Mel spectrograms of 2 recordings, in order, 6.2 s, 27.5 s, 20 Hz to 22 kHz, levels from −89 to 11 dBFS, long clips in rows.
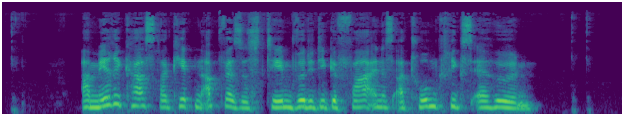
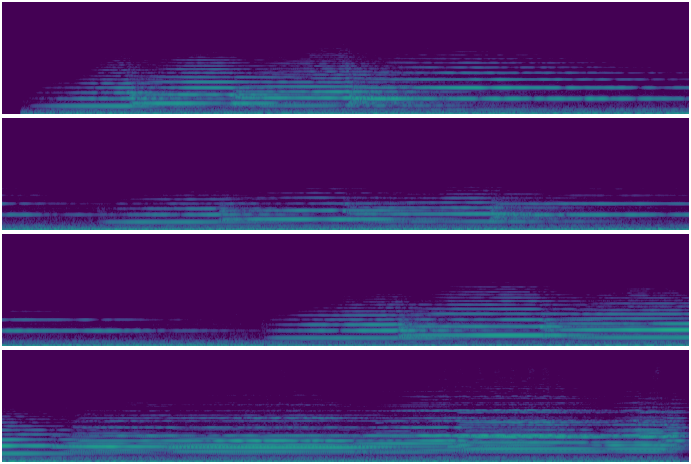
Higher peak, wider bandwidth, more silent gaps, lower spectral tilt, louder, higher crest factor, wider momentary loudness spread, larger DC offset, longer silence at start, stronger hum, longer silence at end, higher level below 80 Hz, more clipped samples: first, -2 dBFS vs -24 dBFS; first, 16 kHz vs 6.6 kHz; second, none vs 0.09-0.17 s; second, -5 dB/octave vs -7.5 dB/octave; first, -19 LUFS vs -41 LUFS; about the same, 18 dB vs 16 dB; second, 8 LU vs 17 LU; second, under 0.1% vs 0.6%; first, 0.8 s vs 0.1 s; neither; first, 0.9 s vs 0 s; second, -62 dBFS vs -52 dBFS; neither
